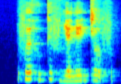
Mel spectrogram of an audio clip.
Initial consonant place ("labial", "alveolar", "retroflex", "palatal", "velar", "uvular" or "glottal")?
labial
